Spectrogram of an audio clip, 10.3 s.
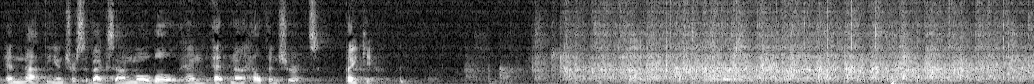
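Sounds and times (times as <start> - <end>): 
speech: 0.0 - 4.2
audience applause: 5.3 - 10.3.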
